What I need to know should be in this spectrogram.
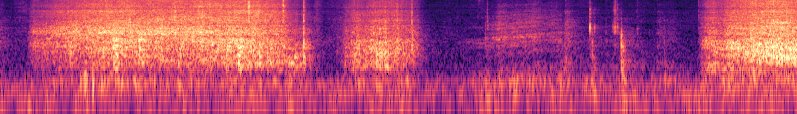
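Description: Plastic toy figures knock softly against a wooden table.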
